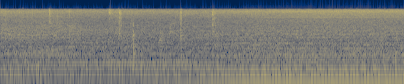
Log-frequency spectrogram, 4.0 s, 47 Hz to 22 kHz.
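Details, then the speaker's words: 2014 Nissan Sylphy petrol engine after plugs and the cylinder 4 coil were replaced for a P0304 misfire and codes cleared: steady, even idle around 800 rpm with a smooth low rumble, no stumbling; check-engine light off. "so we're gonna clear the the BTC and I'm gonna start this vehicle up again and see what's good so we're not feeling the misfire"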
